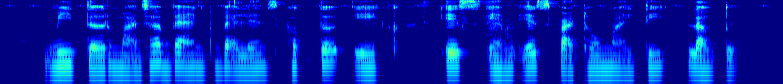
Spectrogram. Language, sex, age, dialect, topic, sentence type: Marathi, female, 36-40, Varhadi, banking, statement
